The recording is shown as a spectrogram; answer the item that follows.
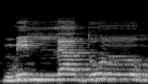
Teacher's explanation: قیما لینذر بأسا شدیدا من لدنه ويبشر المؤمنین الذین من لدنه، یہاں ہم نے میم کو لام مشدد کے ساتھ ملانا ہے، نون ساکن کو چھوڑ دیں گے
